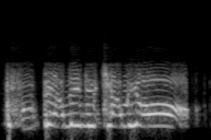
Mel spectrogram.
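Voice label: French tank damaged mood high; War Thunder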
